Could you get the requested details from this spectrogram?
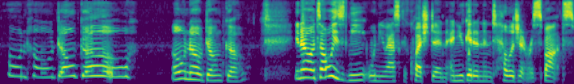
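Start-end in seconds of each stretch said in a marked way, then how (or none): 0.1-3.7 mournful and sad, very high and very slow. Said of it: "saying in a sad voice".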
